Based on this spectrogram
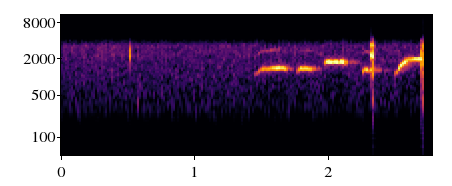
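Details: Cockatiel chick kept indoors, whistling imitated tunes: a short series of clear, level whistled notes with a rising slur at the end. Sharp clicks and taps are heard near the close.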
